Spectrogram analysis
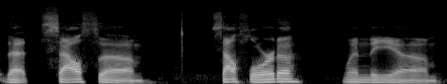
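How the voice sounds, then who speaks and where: A man hosting a casual aviation discussion, speaking in a halting, earnest, conversational way. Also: fairly low pitch, smooth, dry recording, studio quality. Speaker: show host and commentator.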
